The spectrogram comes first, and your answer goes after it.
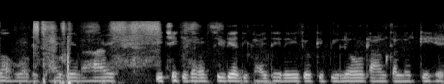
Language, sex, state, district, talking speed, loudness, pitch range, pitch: Hindi, female, Bihar, Vaishali, 270 wpm, -21 LUFS, 150-160 Hz, 155 Hz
